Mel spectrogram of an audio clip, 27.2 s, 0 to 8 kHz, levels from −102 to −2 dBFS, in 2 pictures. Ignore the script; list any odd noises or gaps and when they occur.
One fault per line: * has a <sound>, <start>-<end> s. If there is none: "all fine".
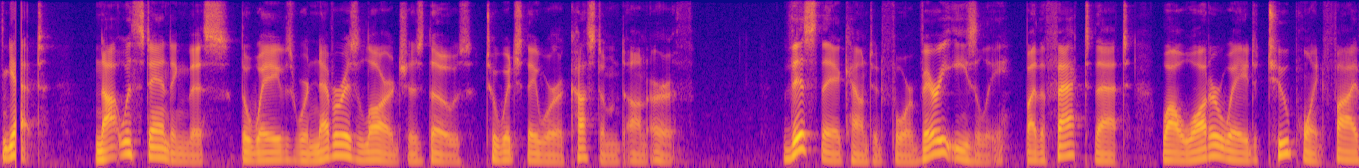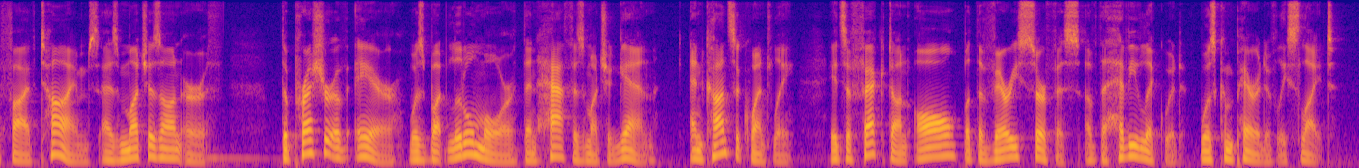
* has a dropout, 0.2-0.2 s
